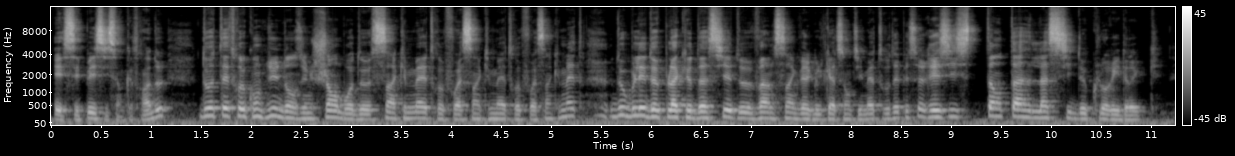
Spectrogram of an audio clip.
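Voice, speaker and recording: A man's voice: a little high, lively intonation, moderate pace, darkish tone, slight background noise. A man giving a scripted narration in a formal, clinical report style.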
